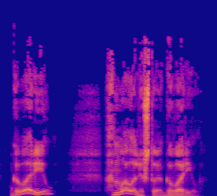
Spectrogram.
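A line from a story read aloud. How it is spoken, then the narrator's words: Sighing. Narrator (Russian): вздохнул Вурундшундба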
